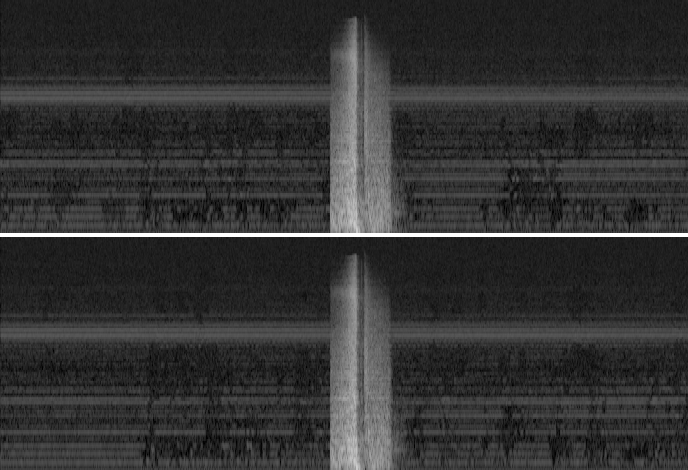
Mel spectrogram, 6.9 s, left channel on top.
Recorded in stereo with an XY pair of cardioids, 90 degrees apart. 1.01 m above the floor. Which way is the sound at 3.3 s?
Straight ahead.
